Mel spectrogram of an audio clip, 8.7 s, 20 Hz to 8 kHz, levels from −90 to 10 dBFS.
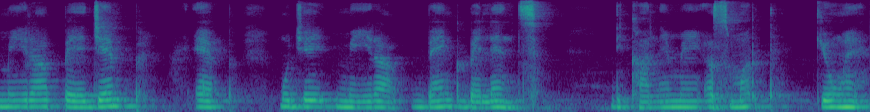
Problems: echo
